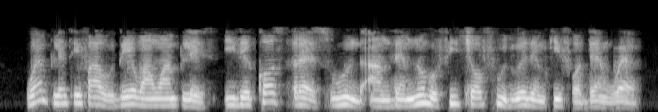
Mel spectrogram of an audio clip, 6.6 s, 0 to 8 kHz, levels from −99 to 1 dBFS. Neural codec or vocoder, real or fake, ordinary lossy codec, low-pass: none; real; AAC, 16 kbps; 7.2 kHz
